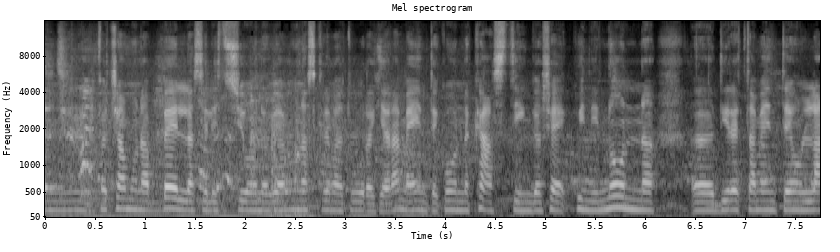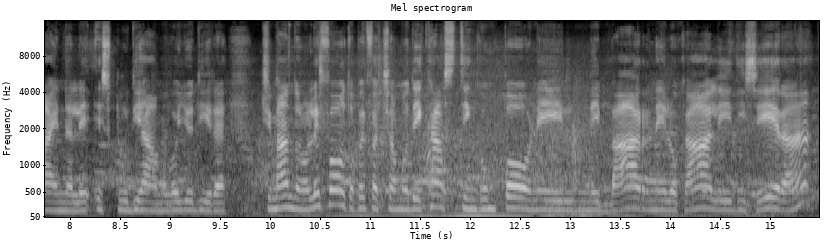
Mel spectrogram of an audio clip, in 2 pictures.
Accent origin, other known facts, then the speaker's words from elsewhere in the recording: United States; io personalmente sono anche americana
